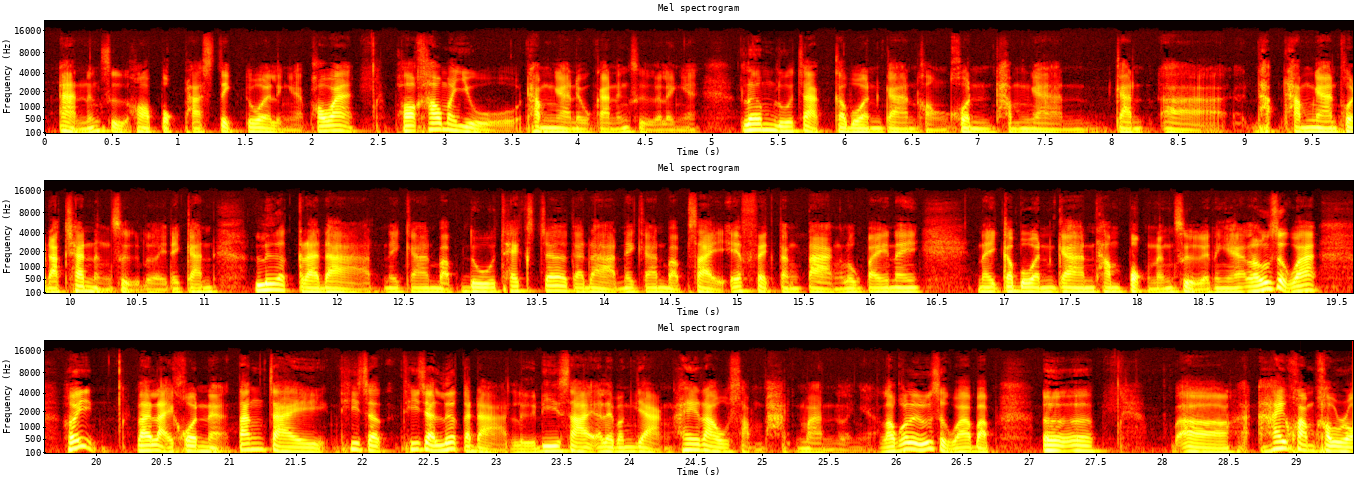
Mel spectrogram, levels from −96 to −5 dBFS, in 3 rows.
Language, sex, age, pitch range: Thai, male, 20-39, 105-135 Hz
